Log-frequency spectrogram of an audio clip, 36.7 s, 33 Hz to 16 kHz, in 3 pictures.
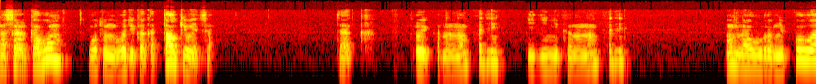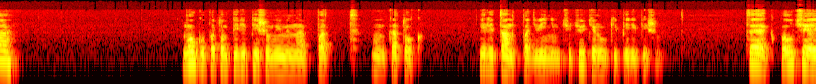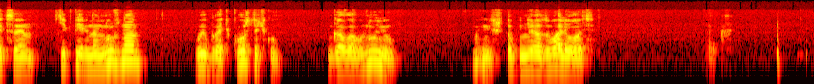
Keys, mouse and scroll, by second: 2.0 middle click, 5.9 middle click, 5.9 KP_3, 7.4 KP_1, 8.4 KP_1, 9.4 KP_3, 11.1 middle click, 13.5-14.0 scroll up 4, 14.0-14.4 scroll down 2, 14.4 middle click, 15.5-16.7 scroll down 1, 18.4 middle click, 23.6 middle click, 23.6 click, 25.0-25.7 scroll down 1, 25.7 click, 26.1 middle click, 27.9 click, 29.7 shift+click, 30.3-31.1 scroll up 7, 31.7-32.7 scroll up 2, 32.0 middle click, 32.7-33.3 scroll down 1, 33.6 middle click, 33.6-34.5 scroll down 1.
